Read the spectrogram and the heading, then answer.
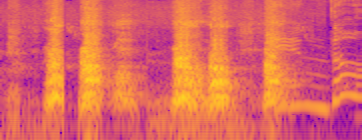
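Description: A dog barks five times in quick, uneven pairs, loud and sharp, then lets out a couple of high, drawn-out whines at the end.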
